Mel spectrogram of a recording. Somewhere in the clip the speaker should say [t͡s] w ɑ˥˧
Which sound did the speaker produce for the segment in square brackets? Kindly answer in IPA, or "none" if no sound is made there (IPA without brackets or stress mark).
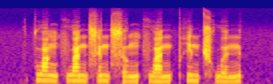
t̪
